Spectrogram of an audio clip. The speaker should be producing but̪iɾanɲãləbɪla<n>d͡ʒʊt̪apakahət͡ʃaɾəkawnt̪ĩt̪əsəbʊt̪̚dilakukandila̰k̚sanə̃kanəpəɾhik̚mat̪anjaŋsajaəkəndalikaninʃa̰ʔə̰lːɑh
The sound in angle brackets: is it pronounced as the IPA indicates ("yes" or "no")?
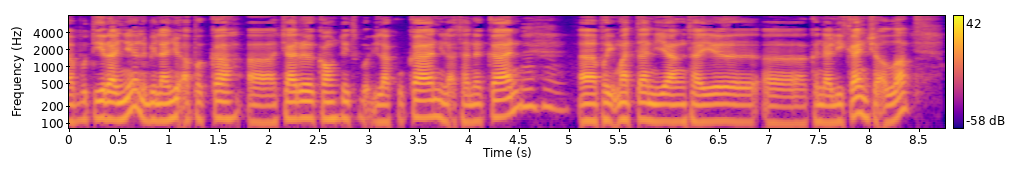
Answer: no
